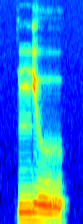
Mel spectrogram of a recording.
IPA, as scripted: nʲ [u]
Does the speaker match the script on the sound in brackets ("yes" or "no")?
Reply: yes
